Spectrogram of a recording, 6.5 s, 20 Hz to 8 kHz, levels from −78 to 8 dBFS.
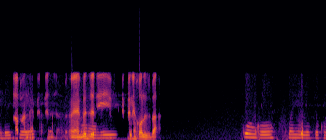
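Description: Echo leak first appears at 0.00–0.07 s and returns at 0.99–1.28 s, 5.09–5.18 s and 5.93–6.09 s. Each time, a copy of the speech trails the original by 248 ms. It sits about 20–25 dB below the speech in the first three instances but only about 5 dB below at 5.93 s. This is likely loudspeaker pickup at the far end that its echo canceller did not fully remove.

Speech suppressed in double talk occurs at 0.24–1.14 s and 1.91–2.69 s. Within each span the level dips in patches, by up to roughly 30 dB at the deepest point, across around 0.7 s of audio. The likely cause is an echo canceller treating overlapping talk as echo and attenuating the wanted speech along with it.

Packet loss with pitch repetition falls at 2.04–2.06 s and 5.38–5.40 s. Each gap is about 20 ms, which fits a single lost packet. The receiver bridged each gap by repeating the last pitch period, so each one sounds like a brief, slightly buzzy hold before the speech resumes.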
